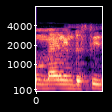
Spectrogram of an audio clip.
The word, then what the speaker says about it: Man Industries: पे देख सकते हो मैन इंडस्ट्रीज या फिर मन इंडस्ट्रीज ऐसा भी चाहे तो आप यहां पे कह सकते हो लार्जेस्ट मैन्युफैक्चर जो आपको कहना है कलो कंपनी का नेम या स्पेलिंग वही रहने वाली है ठीक है तो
